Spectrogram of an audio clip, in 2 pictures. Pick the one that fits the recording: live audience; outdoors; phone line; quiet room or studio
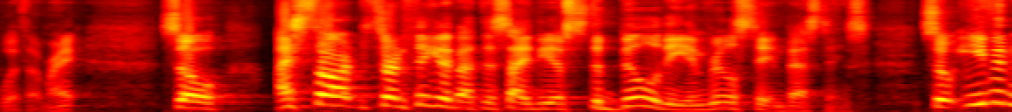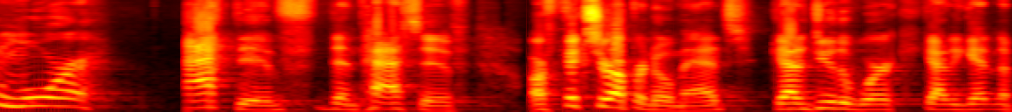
live audience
